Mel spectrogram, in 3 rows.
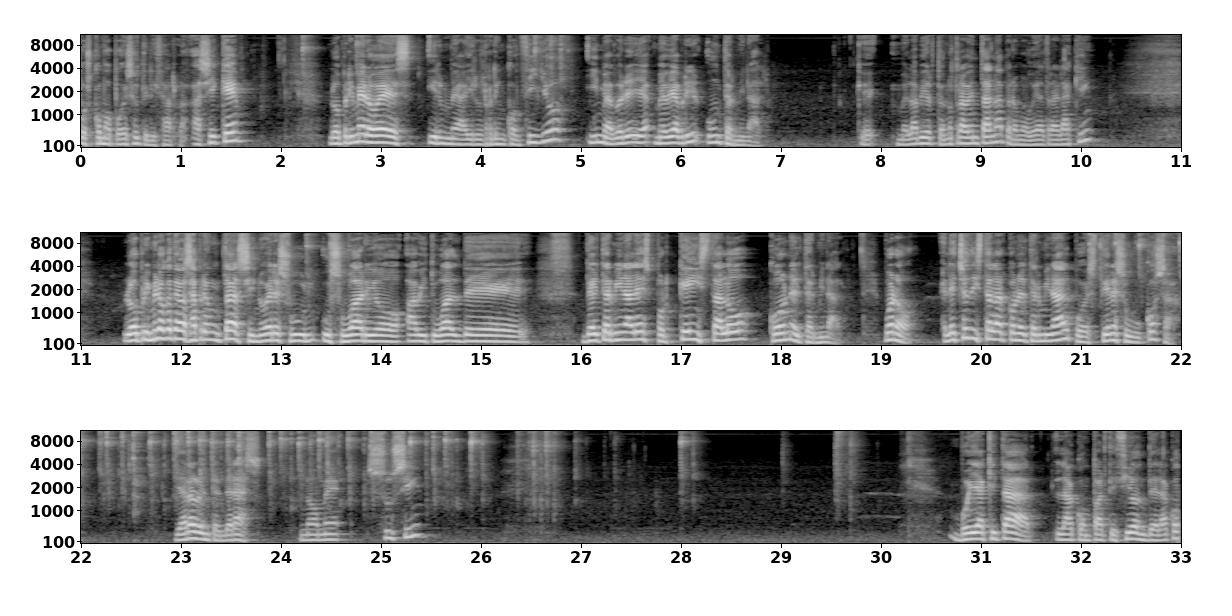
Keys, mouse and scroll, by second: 2.8 ctrl+1, 4.7 super+Return, 7.4-13.7 drag, 13.5 ctrl+l, 20.9-26.6 typing, 28.0 typing, 29.6 Return, 32.2 click.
